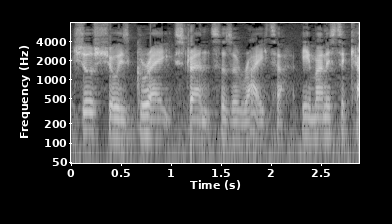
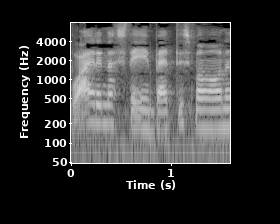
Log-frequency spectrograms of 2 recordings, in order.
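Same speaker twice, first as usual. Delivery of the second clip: put-on, pitched-up Liverpool scouse accent; 6 semitones higher than usual. After asking another speaker if he can do it, trying a scouse accent. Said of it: "Can I do a scouse accent?".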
